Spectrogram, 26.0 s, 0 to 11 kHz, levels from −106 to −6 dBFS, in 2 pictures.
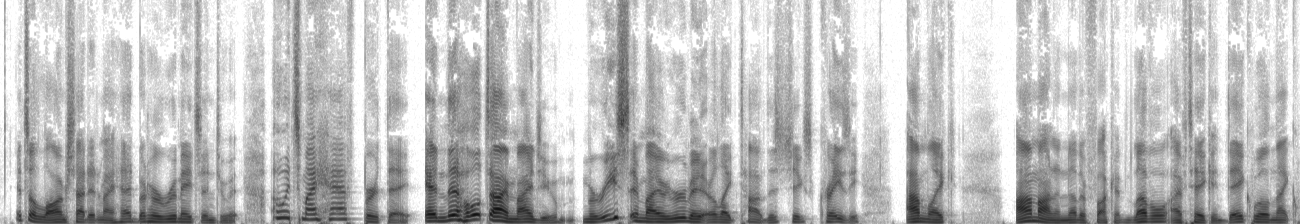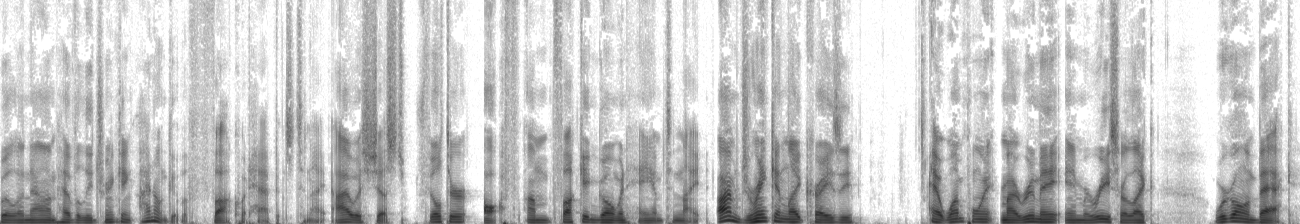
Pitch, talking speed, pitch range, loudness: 120 Hz, 190 wpm, 105-140 Hz, -28 LUFS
